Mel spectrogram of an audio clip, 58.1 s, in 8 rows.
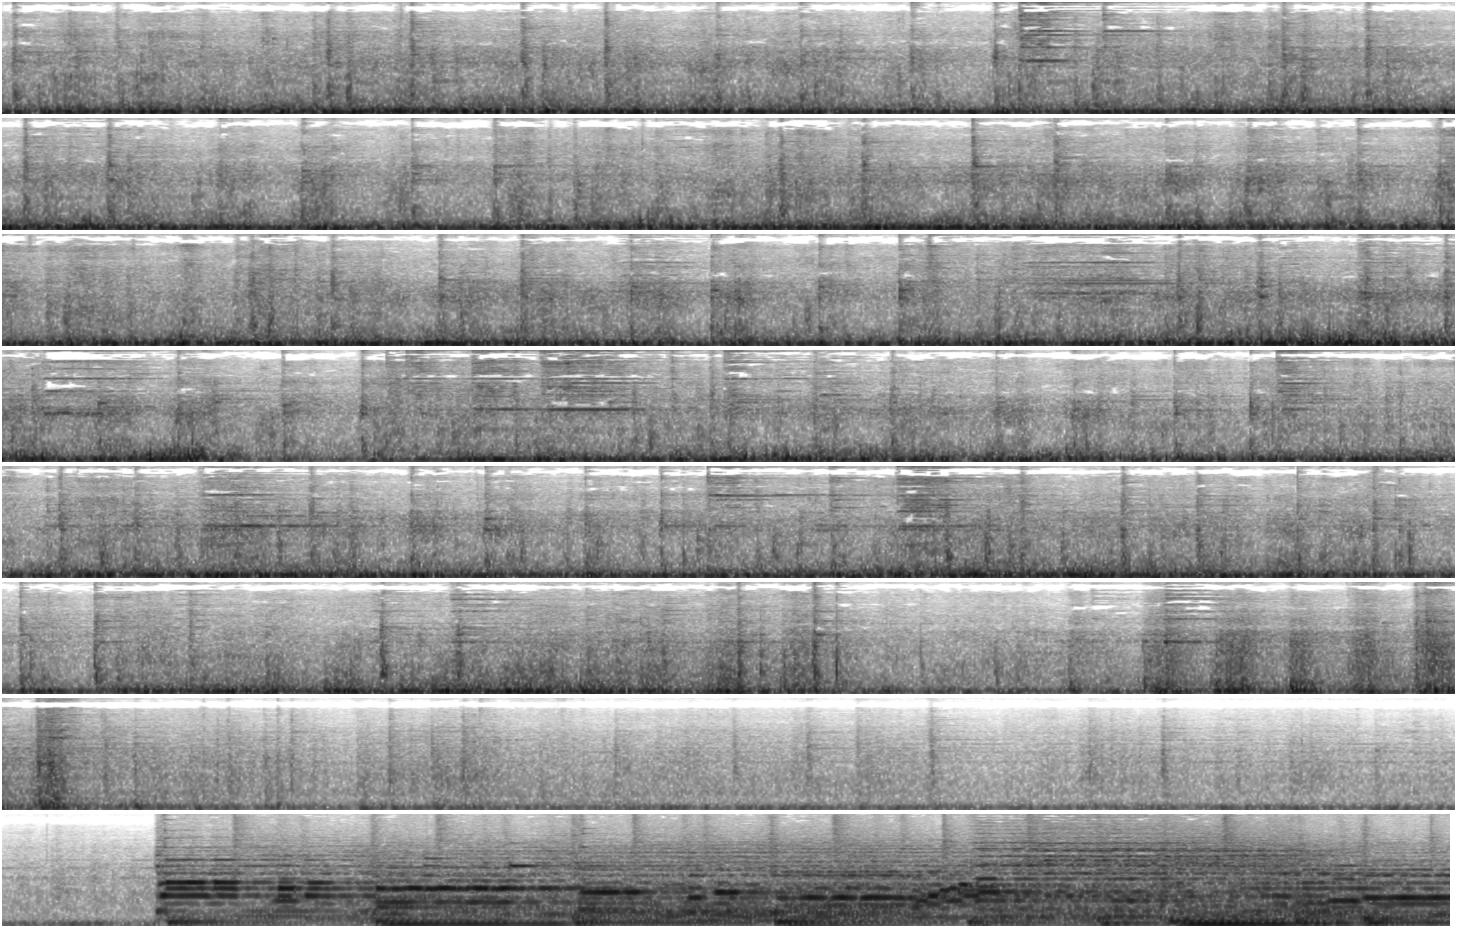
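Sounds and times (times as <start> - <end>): train wheels rumbling on rails: 0.0 - 58.0
wheels clicking over rail joints: 0.0 - 58.0
wheel squeals: 19.1 - 23.0, 23.6 - 26.4, 28.1 - 30.8.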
